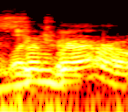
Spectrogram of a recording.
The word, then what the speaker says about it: sombrero: no, it's sombrero. Sombrero. Thank you, my friend. You have to roll your R's.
